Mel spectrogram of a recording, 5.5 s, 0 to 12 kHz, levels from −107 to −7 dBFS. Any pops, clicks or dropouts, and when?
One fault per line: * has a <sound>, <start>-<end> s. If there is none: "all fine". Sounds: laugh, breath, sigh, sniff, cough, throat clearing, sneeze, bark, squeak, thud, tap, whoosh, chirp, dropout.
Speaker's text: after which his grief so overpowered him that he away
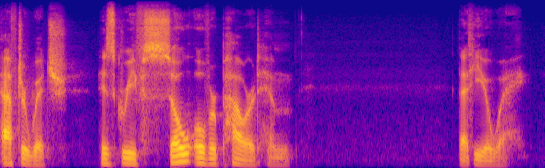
all fine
